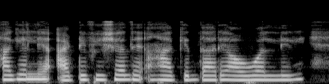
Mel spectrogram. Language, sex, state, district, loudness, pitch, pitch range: Kannada, female, Karnataka, Bidar, -16 LUFS, 210 Hz, 205-220 Hz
